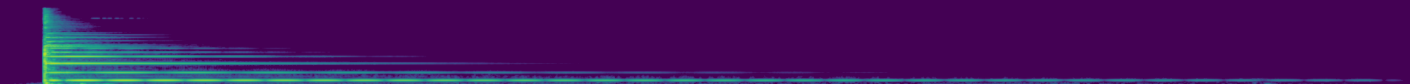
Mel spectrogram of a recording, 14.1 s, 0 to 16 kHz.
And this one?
Stainless Steel Bowl 3
A stainless steel bowl struck with a wooden striker.
bell, bowl, ding, percussion, ring, stainless-steel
